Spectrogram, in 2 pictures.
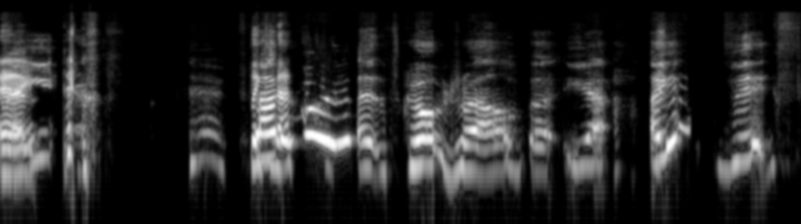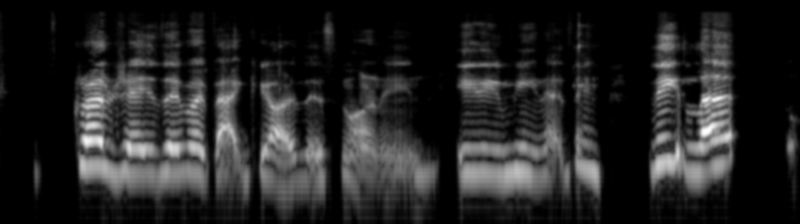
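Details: Woman with cerebral palsy, which she says is why she talks this way and cannot be changed; dysarthria (cerebral palsy).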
